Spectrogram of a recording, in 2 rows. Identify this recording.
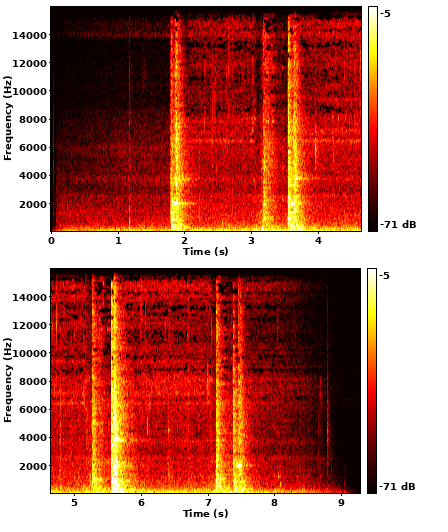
Someone stepping on the pedal of a water dispenser. Recorded with a Zoom H2. Recorded at Tallers on Campus Upf
drink, dispens, water, campus-upf, UPF-CS13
